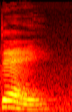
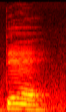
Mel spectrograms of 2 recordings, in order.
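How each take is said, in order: First: The vowel is a gliding 'ay' sound. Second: The vowel is a short, pure 'eh' sound. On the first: The speaker calls it wrong. "But it's not day" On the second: The speaker calls it right. "it's de. Eh"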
